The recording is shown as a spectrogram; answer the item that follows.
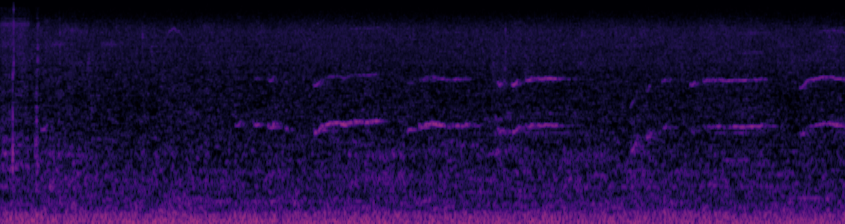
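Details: Baby monkey in pain from its eye, crying: a run of thin, whistled wails, each slightly rising then falling, repeated about once a second through the clip, over a steady low rumble.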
